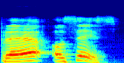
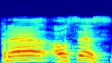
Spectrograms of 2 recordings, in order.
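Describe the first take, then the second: First: प्रोसेस said very slowly with a clear "au" sound; teacher slowly showing the correct sound; right vowel. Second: प्रोसेस stretched very slowly with an "e-a" vowel; drawn-out wrong example of प्रोसेस; teacher slowly showing a wrong sound. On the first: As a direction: stretch प्रोसेस with an open "au" vowel. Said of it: "ये औ की sound दे रहा है". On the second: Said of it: "ये भी answer नहीं होगा". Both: Shown as a demonstration.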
